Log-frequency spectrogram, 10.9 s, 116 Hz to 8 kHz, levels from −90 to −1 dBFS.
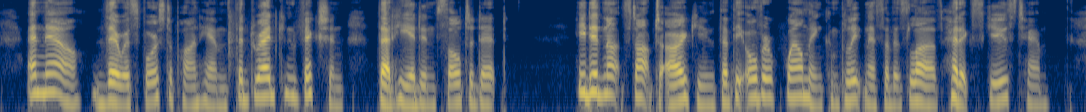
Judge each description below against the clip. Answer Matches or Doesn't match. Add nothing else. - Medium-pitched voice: Matches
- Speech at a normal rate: Matches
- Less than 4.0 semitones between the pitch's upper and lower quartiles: Doesn't match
